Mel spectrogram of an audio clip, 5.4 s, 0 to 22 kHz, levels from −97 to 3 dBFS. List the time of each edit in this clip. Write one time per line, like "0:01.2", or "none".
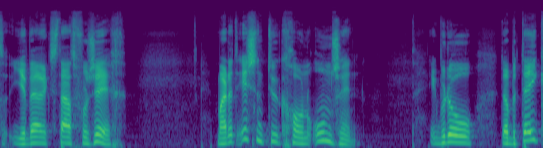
none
